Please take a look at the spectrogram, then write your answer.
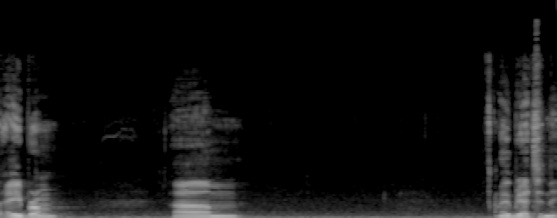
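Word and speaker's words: Aborn: defensive back jaylen abram he spells it a-b-o-r-n but it's pronounced abram um maybe that's an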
